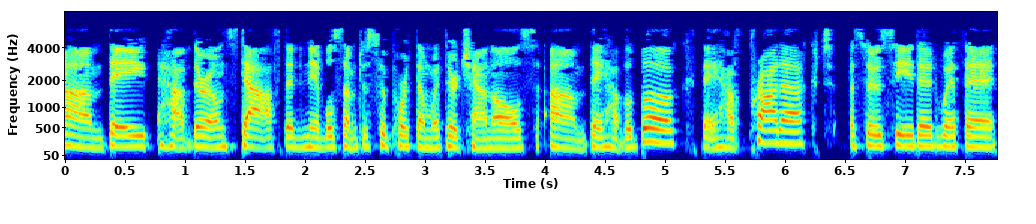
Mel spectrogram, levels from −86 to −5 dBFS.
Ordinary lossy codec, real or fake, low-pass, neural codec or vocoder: MP3, 24 kbps; real; 7.2 kHz; none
